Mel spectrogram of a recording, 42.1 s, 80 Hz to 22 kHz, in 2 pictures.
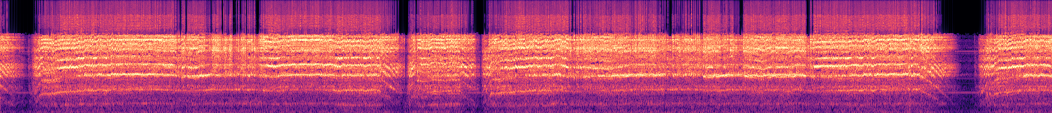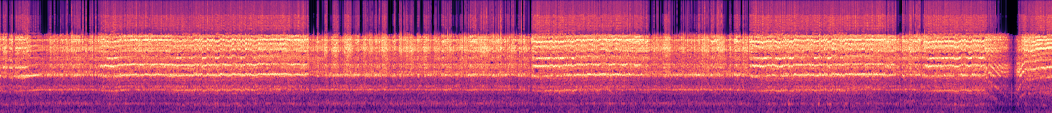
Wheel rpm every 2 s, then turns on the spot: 120, 220, 230, 200, 130, 190, 220, 230, 220, 100, 200, 230, 220, 230, 230, 230, 230, 230, 220, 230, 150.
none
